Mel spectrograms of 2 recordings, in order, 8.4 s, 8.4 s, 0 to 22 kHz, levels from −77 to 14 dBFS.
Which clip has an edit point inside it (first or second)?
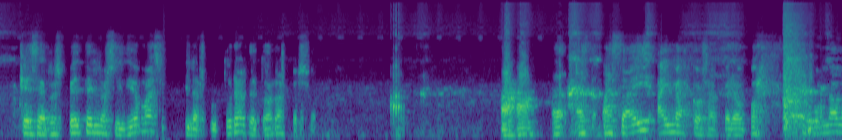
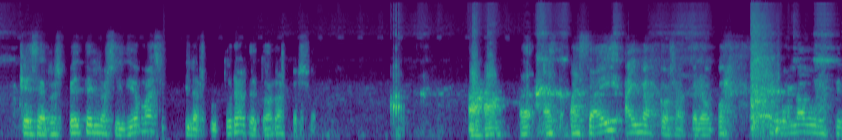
second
